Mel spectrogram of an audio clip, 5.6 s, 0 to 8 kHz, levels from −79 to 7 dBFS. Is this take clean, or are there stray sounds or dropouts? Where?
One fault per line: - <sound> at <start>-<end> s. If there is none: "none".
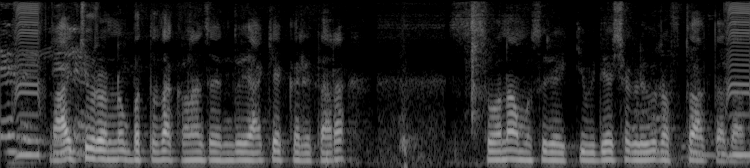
- whoosh at 3.0-3.2 s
